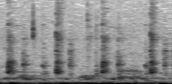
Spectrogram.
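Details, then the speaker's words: Turntable idler wheel with a minor flat spot, platter spinning: low steady rumble with soft thump about twice a second, pendulum clocks ticking nearby; idler wheel flat spot. "if you hear that that's the sound of a flat spot of your idler wheel"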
